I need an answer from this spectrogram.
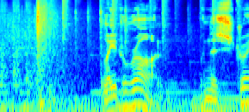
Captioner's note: swooshing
